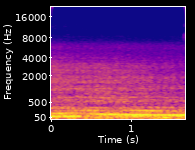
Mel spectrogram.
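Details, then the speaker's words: Neglected Ford Excursion gas V10, cold start at 12 degrees: deep idle that wavers and sags, engine starts right up then stalls, cold-blooded; owner suspects a dirty idle air control valve needing replacement, not confirmed. "well there you have it started right up and it stalls yeah it needs an idler control valve this one's pretty cold-blooded but you know started right up and if the idle air control valve was clean then it would be idling fine"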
